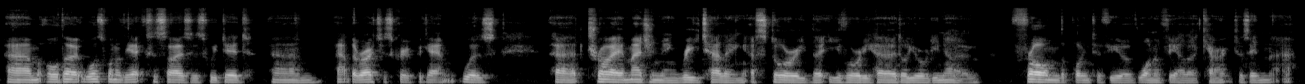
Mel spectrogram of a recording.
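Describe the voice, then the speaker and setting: A man's voice: on the low side, flat delivery, brisk. A man speaking as an interviewed writer, chatting casually and thoughtfully, a little hesitant, with self-deprecating humour.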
